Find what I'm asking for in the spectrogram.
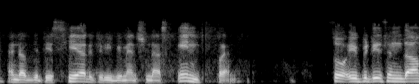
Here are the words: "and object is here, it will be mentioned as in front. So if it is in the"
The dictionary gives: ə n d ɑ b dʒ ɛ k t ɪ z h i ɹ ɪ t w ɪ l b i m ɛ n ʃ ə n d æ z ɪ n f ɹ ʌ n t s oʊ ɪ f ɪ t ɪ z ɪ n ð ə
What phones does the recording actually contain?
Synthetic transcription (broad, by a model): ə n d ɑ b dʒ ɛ t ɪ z h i ɹ ɪ t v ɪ l b i m ɛ n ʃ ə n d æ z ɪ n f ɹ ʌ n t s oʊ ɪ f ɪ t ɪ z ɪ n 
